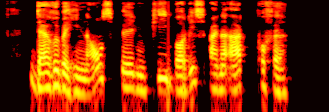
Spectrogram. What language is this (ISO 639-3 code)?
deu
